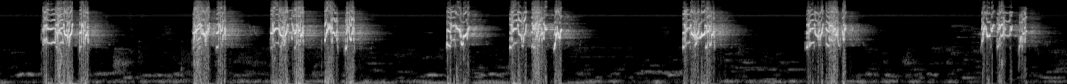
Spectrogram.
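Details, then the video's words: Call of a lovebird meant to spur other lovebirds into fighting: about nine bursts of sharp, screechy double or triple chirps, repeated roughly every second with short quiet gaps between. "Suara burung lovebird ini 100% merangsang lovebird lain Jadi Fighter"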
